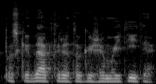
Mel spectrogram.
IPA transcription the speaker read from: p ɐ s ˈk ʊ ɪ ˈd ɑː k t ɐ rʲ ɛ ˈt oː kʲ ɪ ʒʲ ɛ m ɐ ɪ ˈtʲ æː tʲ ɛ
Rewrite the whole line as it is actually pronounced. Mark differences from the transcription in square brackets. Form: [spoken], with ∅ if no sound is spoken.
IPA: p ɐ s ˈk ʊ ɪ ˈd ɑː k t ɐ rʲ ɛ ˈt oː kʲ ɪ ʒʲ ɛ m ɐ ɪ ˈtʲ [iː] tʲ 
